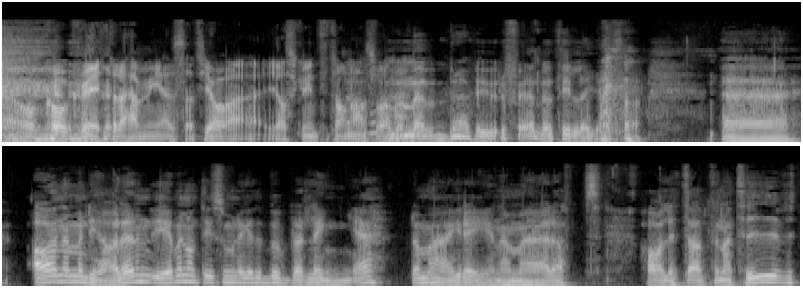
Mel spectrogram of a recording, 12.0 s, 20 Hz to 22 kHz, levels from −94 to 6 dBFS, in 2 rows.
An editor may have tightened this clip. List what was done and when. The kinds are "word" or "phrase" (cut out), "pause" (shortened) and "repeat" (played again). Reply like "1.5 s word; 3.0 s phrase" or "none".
none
